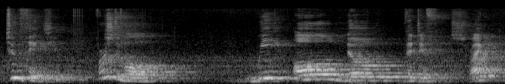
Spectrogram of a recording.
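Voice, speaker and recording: This man's voice is high and very animated yet slow, with a darkish tone. He delivers a live literary lecture at a public event, emphatic and rhetorical, frequently checking in with listeners. The sound comes from a distance in a big echoing hall, with plenty of noise.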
